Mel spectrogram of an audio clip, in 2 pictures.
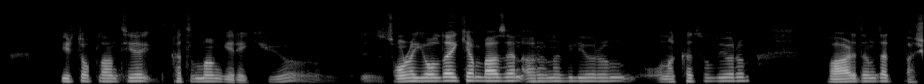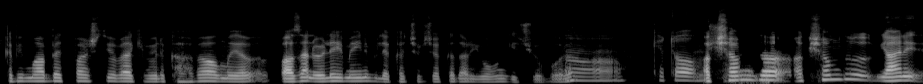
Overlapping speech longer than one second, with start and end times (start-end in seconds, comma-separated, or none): none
